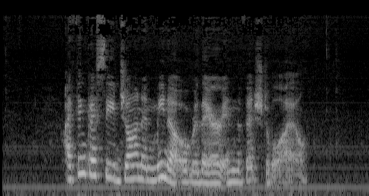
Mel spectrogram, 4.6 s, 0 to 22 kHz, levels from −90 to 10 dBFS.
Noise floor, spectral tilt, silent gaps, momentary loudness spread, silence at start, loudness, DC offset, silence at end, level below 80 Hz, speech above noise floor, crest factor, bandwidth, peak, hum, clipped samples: -53 dBFS; -5 dB/octave; none; 7 LU; 0.8 s; -25 LUFS; under 0.1%; 0.8 s; -58 dBFS; 28 dB; 18 dB; 17 kHz; -8 dBFS; none; under 0.1%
